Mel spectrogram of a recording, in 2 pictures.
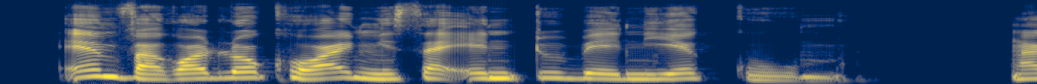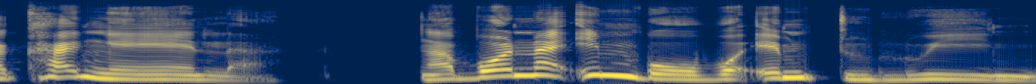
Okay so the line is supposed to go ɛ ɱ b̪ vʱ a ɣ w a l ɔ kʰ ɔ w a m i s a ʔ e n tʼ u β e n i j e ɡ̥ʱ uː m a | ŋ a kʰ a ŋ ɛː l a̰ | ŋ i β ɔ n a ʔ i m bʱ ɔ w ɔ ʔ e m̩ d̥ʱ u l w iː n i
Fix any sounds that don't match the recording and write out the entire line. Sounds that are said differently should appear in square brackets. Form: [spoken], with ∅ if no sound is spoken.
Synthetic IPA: ɛ ɱ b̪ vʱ a ɣ w a l ɔ kʰ ɔ w a [ŋ] i s a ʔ e n tʼ u β e n i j e ɡ̥ʱ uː m a | ŋ a kʰ a ŋ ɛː l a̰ | ŋ [a] β ɔ n a ʔ i m bʱ ɔ [β] ɔ ʔ e m̩ d̥ʱ u l w iː n i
